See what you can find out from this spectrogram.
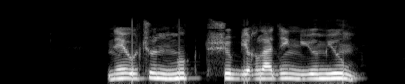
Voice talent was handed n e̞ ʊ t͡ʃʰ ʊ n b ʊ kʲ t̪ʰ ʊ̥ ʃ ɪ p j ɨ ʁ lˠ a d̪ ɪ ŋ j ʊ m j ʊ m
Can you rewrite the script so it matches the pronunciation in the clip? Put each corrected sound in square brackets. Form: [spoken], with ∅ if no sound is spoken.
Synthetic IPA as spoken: n e̞ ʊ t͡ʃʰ ʊ n [m] ʊ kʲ t̪ʰ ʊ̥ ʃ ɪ p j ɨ ʁ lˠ a d̪ ɪ ŋ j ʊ m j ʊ m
